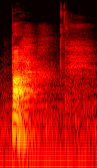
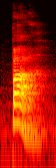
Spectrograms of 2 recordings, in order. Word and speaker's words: pa: Bueno, Juan, vamos a empezar con el pa. Bueno, primero, pa. ¿Qué es pa? Pues creo que es para. Pa is para. Entonces, acortamos la palabra y decimos pa. En una manera coloquial, siempre solemos decir pa.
